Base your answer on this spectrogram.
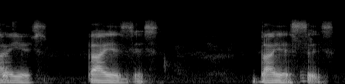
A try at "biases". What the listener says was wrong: You pronounce is behind is the second the es you pronounce is s, s. You pronounce s, not pronounce z.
